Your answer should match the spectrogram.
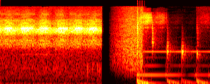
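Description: Crickets chirping in a steady pulsing trill for about the first second, then cut off abruptly. After a brief gap a news-channel intro jingle begins: a swelling rush of noise followed by electronic music with held tones and plucked notes.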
